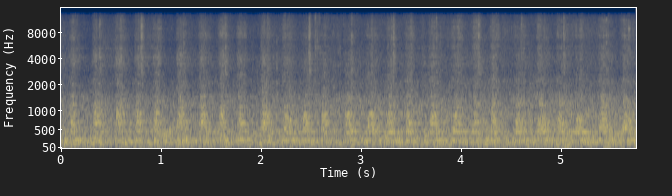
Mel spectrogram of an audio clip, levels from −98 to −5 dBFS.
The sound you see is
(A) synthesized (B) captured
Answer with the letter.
B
